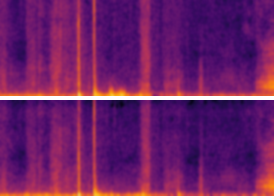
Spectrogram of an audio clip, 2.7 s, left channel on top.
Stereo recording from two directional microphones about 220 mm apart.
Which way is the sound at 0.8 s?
15° left (ahead or behind).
